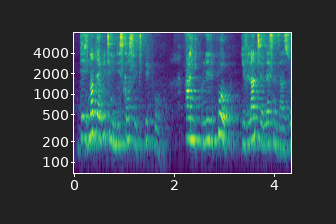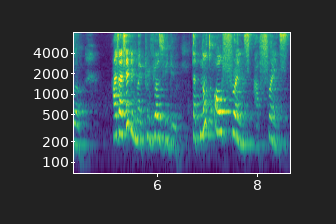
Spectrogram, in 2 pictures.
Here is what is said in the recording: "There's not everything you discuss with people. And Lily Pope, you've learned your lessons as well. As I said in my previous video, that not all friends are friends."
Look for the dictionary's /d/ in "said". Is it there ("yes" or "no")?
yes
